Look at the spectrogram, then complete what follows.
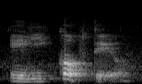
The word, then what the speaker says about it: helicóptero: And the accent of the word helicóptero is in the third syllable starting from the last one.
